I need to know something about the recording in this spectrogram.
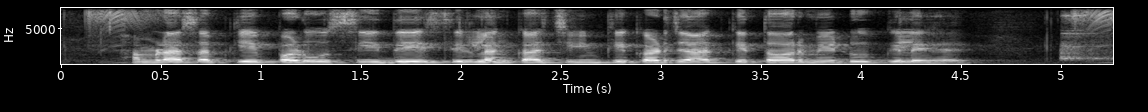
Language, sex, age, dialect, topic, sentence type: Magahi, female, 56-60, Western, banking, statement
